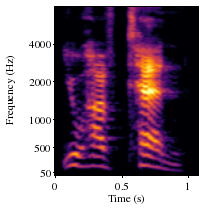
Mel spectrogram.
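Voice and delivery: commanding native warning; stern ultimatum. Acted. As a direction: lay down a deadline forcefully.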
